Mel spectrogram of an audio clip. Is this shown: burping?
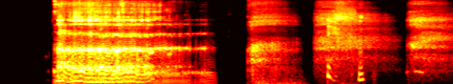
yes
